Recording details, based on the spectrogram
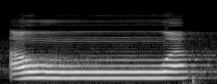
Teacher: Cirinya jika ada nun sukun atau tanwin bertemu salah satu ya nun mim waw. Caranya nun sukun atau tanwin dimasukkan ke huruf berikutnya disertai dengung selama 3 harokat. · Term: idgham bi guna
